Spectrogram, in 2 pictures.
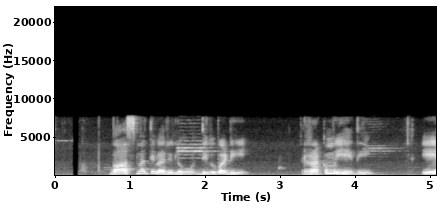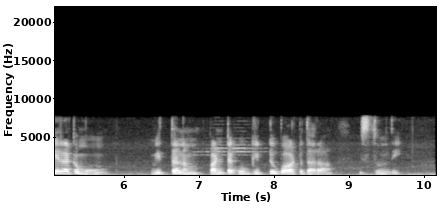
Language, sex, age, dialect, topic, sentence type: Telugu, female, 18-24, Southern, agriculture, question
